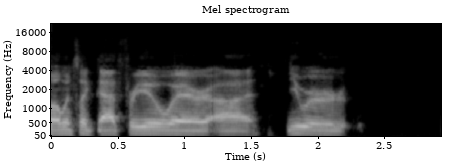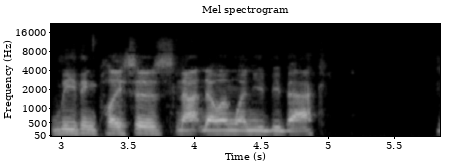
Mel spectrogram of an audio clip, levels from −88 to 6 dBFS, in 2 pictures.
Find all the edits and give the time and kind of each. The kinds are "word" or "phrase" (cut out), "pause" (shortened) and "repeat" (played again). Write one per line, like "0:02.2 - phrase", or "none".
none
